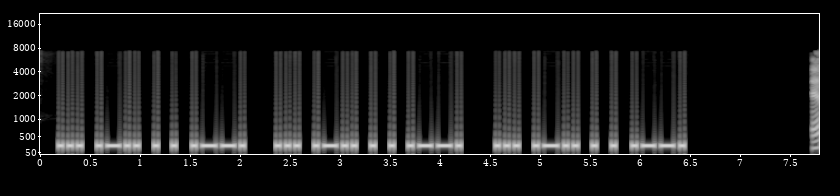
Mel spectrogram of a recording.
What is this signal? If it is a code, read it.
Morse code, heard as a keyed tone, about 24 wpm, 250 Hz. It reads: SLEEP SLEEP SLEEP
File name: morse / morse-training-25WPM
